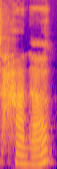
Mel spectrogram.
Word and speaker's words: Jana: Spanish half English and in Spain A J is pronounced H I think Juan jalapeno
